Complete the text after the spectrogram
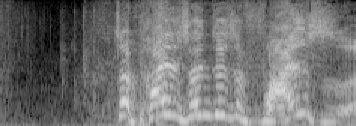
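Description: A young man speaks loudly and excitedly into a close microphone.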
